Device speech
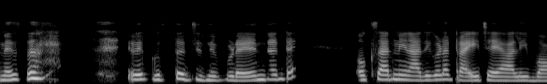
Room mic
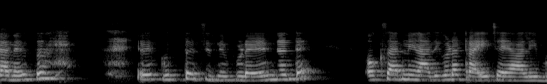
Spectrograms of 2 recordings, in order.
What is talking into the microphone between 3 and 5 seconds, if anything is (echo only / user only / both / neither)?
echo only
